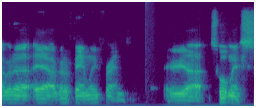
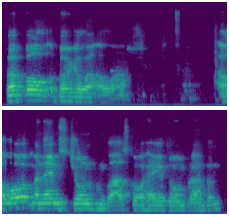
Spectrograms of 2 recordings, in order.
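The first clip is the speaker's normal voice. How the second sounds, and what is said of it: Put-on Scottish accent. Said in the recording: “You can do a good Scottish accent, actually.”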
